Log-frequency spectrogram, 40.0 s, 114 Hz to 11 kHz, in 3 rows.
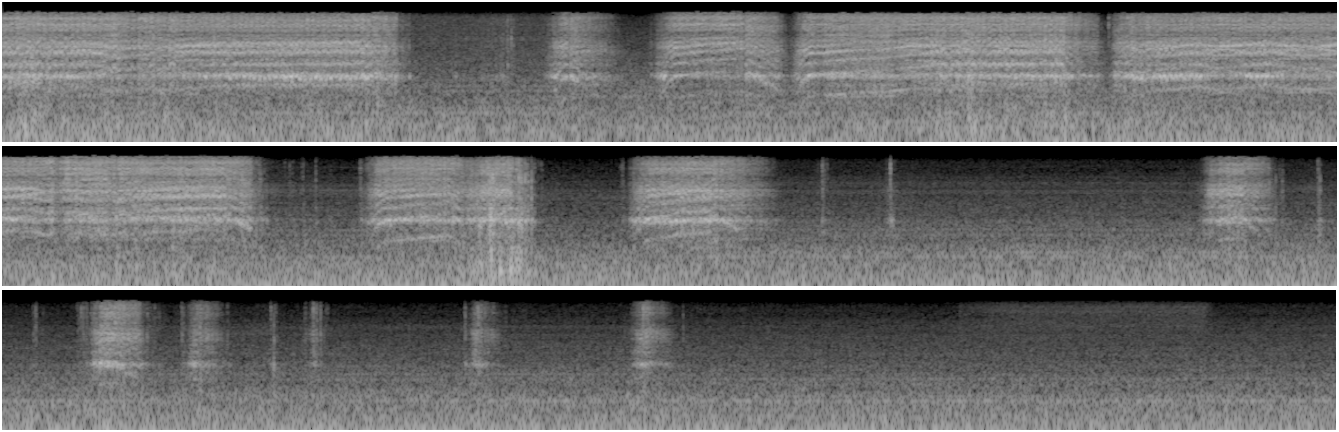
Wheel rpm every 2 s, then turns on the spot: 30, 120, 130, 40, 130, 120, 160, 150, 60, 40, 30, 0, 20, 10, 10, 0, 0, 0, 0, 0.
18-22 24-26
